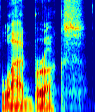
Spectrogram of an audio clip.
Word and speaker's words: Ladbrokes: Angela's telling me it's pronounced Lad Brooks.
